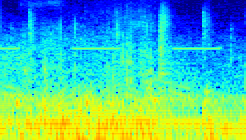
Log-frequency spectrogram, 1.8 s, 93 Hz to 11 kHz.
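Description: Steady electronic reversing beeps from a Kenworth W900 semi truck backing up in American Truck Simulator, a repeating tone over a low engine rumble, loud and close with no talk.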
